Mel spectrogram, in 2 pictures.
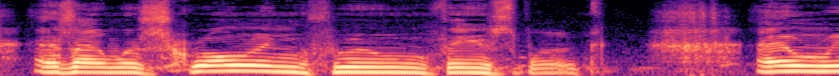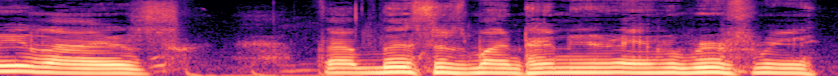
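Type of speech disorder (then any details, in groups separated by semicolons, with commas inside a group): Dysarthria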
